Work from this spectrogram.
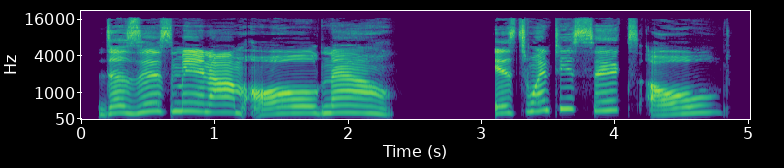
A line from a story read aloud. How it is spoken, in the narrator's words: Shawnee placed her head on Josepha's shoulder and slurred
